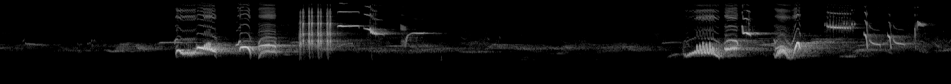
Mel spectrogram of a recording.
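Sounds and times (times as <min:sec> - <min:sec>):
common blackbird Turdus merula singing in fluty warbled phrases with trills: 0:00.9 - 0:05.7, 0:06.6 - 0:09.4.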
